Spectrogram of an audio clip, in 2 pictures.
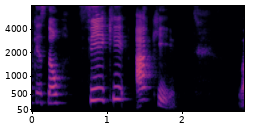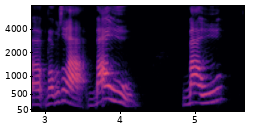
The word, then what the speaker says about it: baú: E é por isso que essa palavra é acentuada, não é por ser oxítona, não. Então aqui é pela regra dos iatos. Baú, tá certo?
